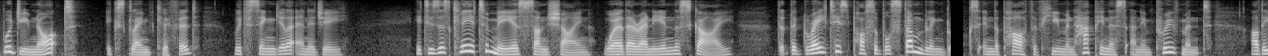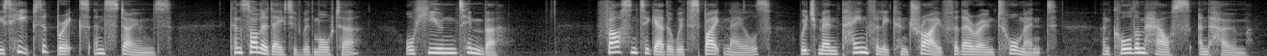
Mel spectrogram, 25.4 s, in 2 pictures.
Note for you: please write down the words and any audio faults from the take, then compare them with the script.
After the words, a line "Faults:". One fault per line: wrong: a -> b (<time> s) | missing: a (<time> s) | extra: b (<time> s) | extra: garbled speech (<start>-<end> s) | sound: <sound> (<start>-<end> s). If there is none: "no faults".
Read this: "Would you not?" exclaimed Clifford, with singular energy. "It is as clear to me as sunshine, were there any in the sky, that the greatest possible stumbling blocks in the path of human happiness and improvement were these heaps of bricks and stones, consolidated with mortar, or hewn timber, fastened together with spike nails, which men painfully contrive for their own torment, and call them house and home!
"Would you not?" exclaimed Clifford, with singular energy. "It is as clear to me as sunshine, were there any in the sky, that the greatest possible stumbling blocks in the path of human happiness and improvement are these heaps of bricks and stones, consolidated with mortar, or hewn timber, fastened together with spike nails, which men painfully contrive for their own torment, and call them house and home!
Faults:
sound: dropout (9.5-9.6 s)
wrong: were -> are (12.5 s)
